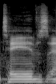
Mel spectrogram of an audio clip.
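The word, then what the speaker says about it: Toews: Then on defense, you have Devon Taves and Ryan Graves, which kind of rhymes, even though it's spelled very differently.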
